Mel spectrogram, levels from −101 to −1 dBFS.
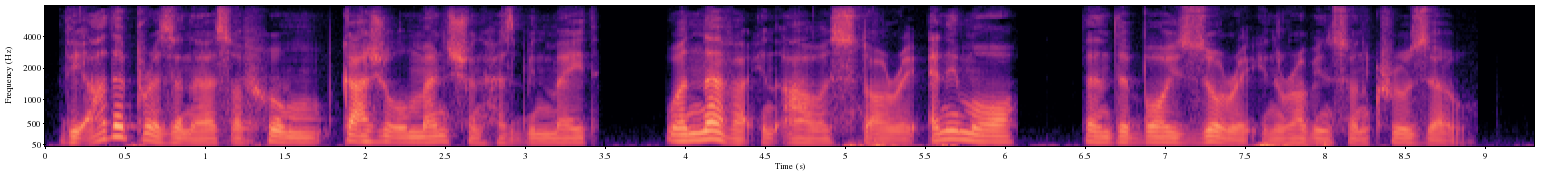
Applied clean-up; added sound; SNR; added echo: none; Zipper (clothing); 17 dB; none.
